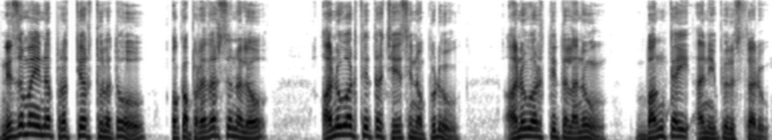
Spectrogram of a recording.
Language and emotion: Telugu, neutral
